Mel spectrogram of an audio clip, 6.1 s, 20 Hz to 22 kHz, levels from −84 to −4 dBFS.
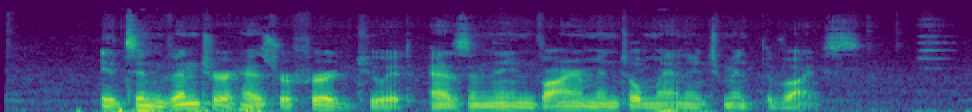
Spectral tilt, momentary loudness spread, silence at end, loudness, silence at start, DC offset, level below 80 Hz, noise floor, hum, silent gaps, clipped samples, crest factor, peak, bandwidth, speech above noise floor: -6 dB/octave; 11 LU; 0.25 s; -21 LUFS; 0.45 s; under 0.1%; -34 dBFS; -47 dBFS; none; none; under 0.1%; 18 dB; -2 dBFS; 14 kHz; 27 dB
